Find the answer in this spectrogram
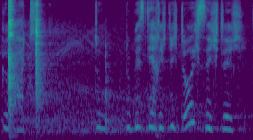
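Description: A woman's voice: very high-pitched, fairly even intonation, unhurried, background noise. A young woman playing an earnest, headstrong teenage daughter, urgent and sincere, in an audio drama. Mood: curious, hushed. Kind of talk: German film audio drama dialogue. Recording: reverberant mix with loud music.

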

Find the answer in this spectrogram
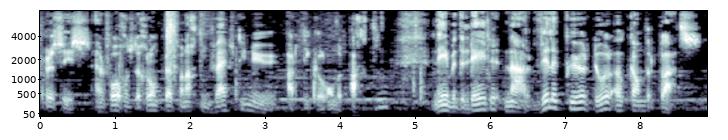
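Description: A man's voice: sits low, big pitch swings, unhurried. A man acting a genial, wry, dignified parliament chairman in a Dutch radio crime drama from the early eighties, chatting and murmuring agreement. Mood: wry, explanatory.

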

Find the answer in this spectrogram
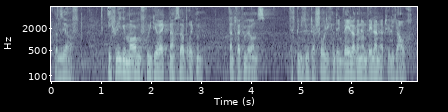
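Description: A quick, lowish male voice from an actor plays a self-important politician in a radio drama. He talks in a hurried, smooth way, with faint noise behind him. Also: a little mellow, natural voice.

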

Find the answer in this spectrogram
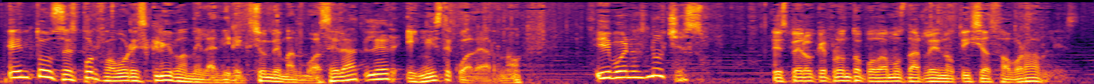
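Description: An actor playing a brilliant, inquisitive detective in a radio drama, brisk and wry, theatrically musing and questioning. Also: male voice, deep voice, wildly swooping pitch, a little mellow, soft background music, full character voice. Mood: intrigued.

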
